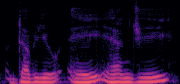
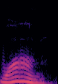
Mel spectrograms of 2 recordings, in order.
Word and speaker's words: Wang: you see the word w a n g we pronounce it in the United States they say Wang and not in my dialect it's Wong okay and it's not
